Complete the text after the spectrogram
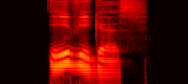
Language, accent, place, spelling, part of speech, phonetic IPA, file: German, Germany, Berlin, ewiges, adjective, [ˈeːvɪɡəs], De-ewiges.ogg
- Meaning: strong/mixed nominative/accusative neuter singular of ewig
